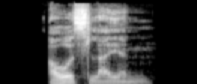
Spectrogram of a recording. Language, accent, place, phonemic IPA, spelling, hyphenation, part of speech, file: German, Germany, Berlin, /ˈaʊsˌlaɪən/, ausleihen, aus‧lei‧hen, verb, De-ausleihen.ogg
- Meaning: 1. to borrow 2. to lend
